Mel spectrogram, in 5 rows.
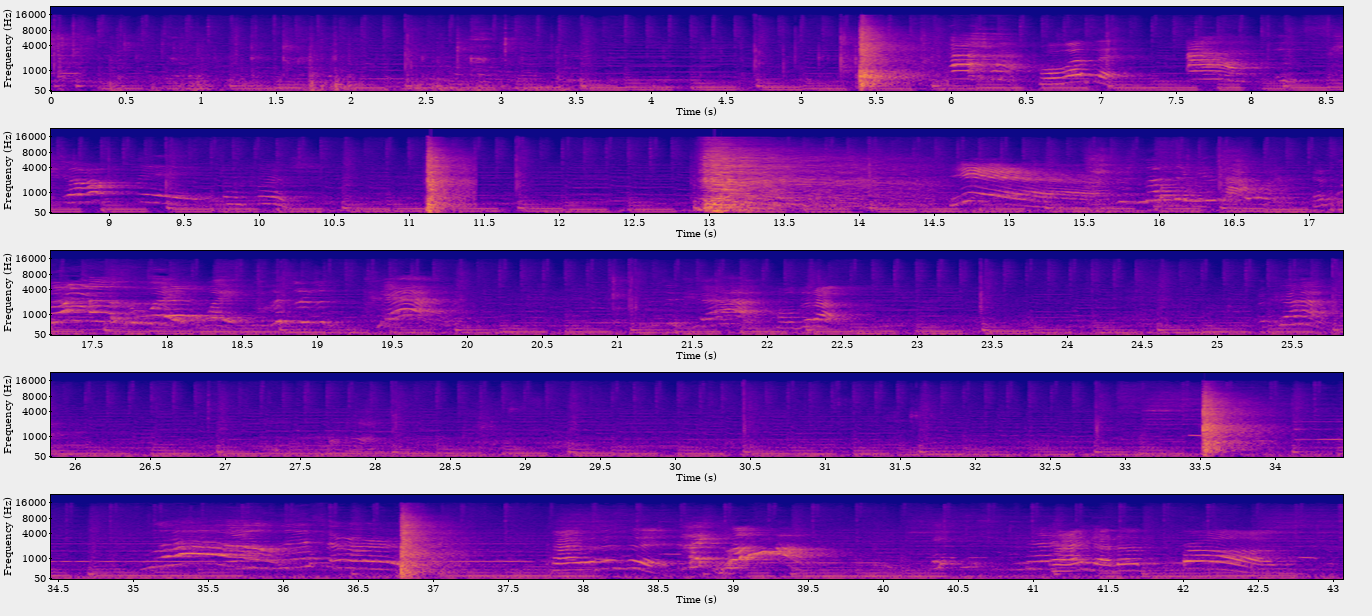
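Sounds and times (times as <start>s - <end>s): background music with bass line: 0.0s - 43.0s
balloons bursting: 5.4s - 5.9s, 11.1s - 11.5s, 12.9s - 14.8s, 33.4s - 34.3s, 36.8s - 37.4s
children's voices and squeals: 35.1s - 36.7s, 38.6s - 41.1s.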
